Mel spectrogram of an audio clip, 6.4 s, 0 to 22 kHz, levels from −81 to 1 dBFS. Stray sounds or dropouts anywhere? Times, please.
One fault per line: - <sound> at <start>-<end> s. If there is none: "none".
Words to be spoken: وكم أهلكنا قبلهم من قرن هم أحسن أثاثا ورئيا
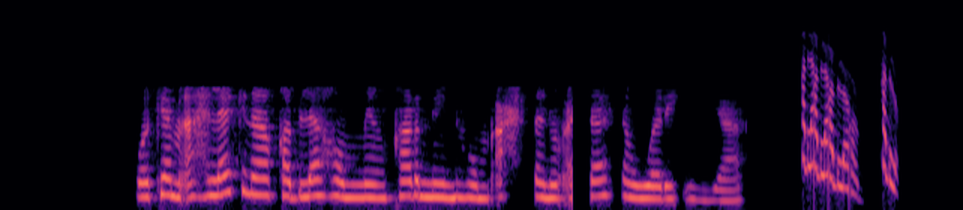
- dropout at 3.8-3.9 s
- chirp at 5.4-6.0 s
